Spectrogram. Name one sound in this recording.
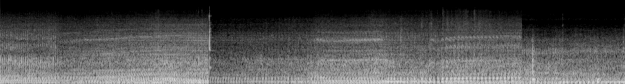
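A motorbike engine buzzes and revs up close.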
